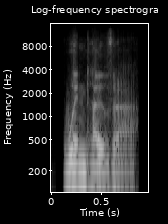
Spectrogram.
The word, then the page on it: windhover: British English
